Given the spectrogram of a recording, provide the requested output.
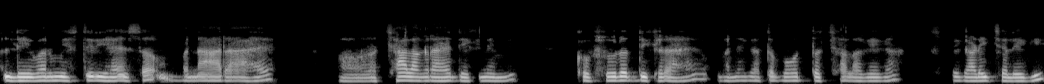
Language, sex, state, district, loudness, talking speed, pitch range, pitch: Angika, female, Bihar, Purnia, -20 LUFS, 150 wpm, 165-180 Hz, 175 Hz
